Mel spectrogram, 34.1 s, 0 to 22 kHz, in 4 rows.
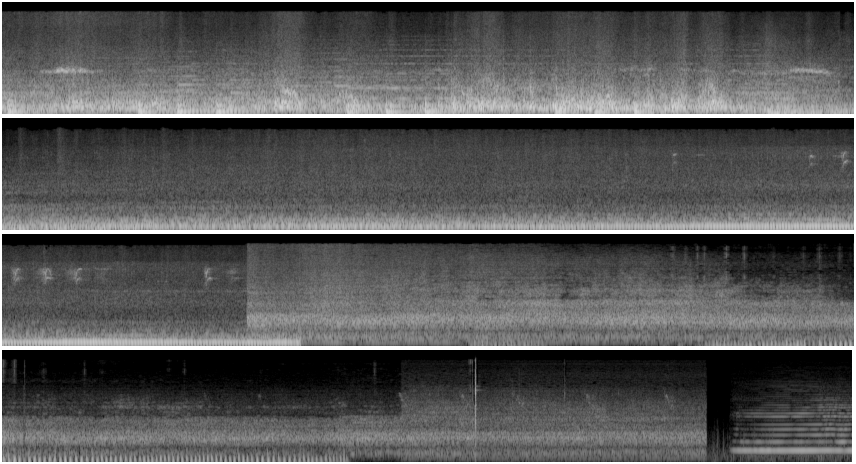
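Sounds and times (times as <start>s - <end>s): car engine and tyres rumbling: 0.0s - 32.8s
high hiss: 7.3s - 16.0s, 19.5s - 32.6s.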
